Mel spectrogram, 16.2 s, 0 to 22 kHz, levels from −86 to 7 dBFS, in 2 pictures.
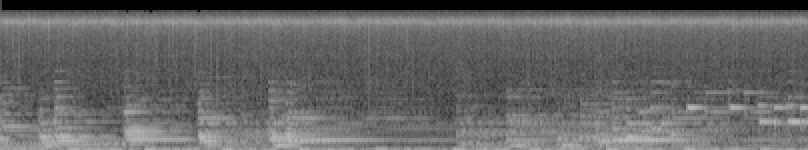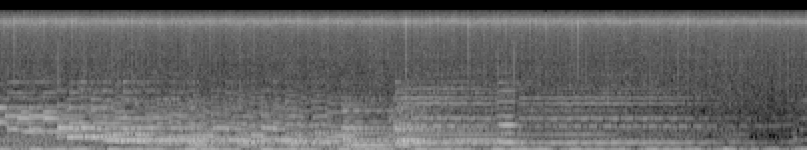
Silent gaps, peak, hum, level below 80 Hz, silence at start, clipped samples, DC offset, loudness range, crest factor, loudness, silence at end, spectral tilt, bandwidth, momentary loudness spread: none; 0 dBFS; none; -32 dBFS; 0 s; under 0.1%; 0.1%; 1 LU; 20 dB; -17 LUFS; 0 s; -3.5 dB/octave; 16.5 kHz; 2 LU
